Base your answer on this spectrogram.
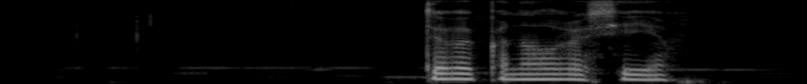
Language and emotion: Russian, neutral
